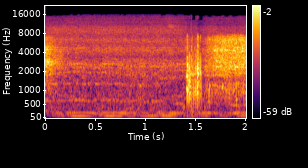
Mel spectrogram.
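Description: Quiet background music bed with a steady low hum, and a brief short sound a little past halfway.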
